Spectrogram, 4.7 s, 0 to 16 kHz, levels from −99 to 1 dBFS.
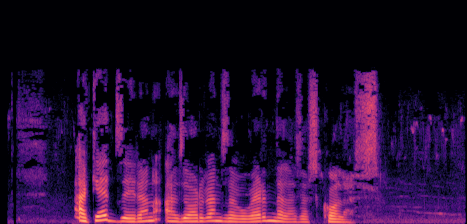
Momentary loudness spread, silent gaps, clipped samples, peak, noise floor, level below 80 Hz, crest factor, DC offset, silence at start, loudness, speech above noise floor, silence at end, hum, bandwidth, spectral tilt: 12 LU; none; under 0.1%; -2 dBFS; -58 dBFS; -76 dBFS; 24 dB; under 0.1%; 0.75 s; -25 LUFS; 33 dB; 0.25 s; none; 11.5 kHz; -4.5 dB/octave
